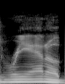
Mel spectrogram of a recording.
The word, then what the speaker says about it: Rihanna: And it is Rihanna, by the way. We've been saying it wrong all these years. We've been saying Rihanna. That's wrong.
